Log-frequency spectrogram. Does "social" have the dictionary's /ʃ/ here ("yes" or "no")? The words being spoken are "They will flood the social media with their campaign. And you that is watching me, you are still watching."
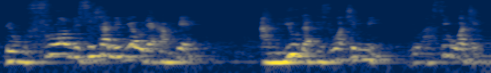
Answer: yes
